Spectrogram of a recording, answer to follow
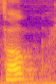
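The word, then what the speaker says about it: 福: It's pronounced folk.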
